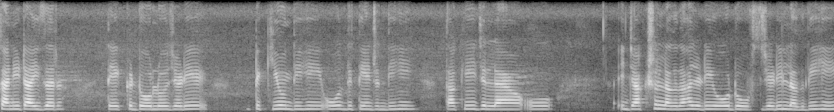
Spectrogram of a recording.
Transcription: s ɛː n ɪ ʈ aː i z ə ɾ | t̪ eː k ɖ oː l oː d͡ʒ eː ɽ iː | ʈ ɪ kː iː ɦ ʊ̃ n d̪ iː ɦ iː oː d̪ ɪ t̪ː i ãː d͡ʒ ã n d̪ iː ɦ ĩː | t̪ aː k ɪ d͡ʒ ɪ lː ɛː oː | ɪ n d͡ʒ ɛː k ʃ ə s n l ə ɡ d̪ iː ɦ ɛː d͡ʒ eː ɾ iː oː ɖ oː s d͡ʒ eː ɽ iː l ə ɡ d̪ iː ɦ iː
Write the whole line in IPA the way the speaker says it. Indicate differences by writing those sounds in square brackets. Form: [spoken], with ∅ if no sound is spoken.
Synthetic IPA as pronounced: s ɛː n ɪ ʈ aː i z ə ɾ | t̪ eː k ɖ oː l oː d͡ʒ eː ɽ iː | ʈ ɪ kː iː ɦ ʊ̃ n d̪ iː ɦ iː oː d̪ ɪ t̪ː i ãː d͡ʒ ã n d̪ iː ɦ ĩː | t̪ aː k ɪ d͡ʒ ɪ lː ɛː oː | ɪ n d͡ʒ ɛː k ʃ ə [∅] n l ə ɡ d̪ [aː] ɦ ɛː d͡ʒ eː [ɽ] iː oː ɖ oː s d͡ʒ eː ɽ iː l ə ɡ d̪ iː ɦ iː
